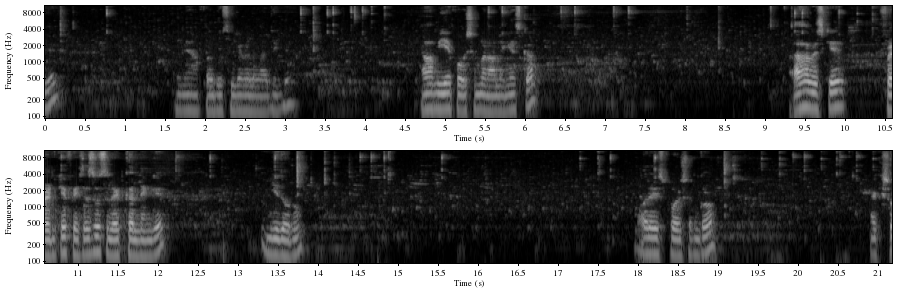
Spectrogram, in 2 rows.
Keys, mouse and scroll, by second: 0.8 click, 3.4 q, 3.6 click, 3.9 alt+right click, 4.1 middle click, 5.6 right click, 8.4 F5, 9.4 click, 9.8 alt+right click, 10.2 alt+middle click, 10.5 alt+right click, 11.1 alt+middle click, 11.7 right click, 12.7 click, 13.8-14.9 typing, 14.6 alt+right click, 14.9 alt+click, 17.3 alt+middle click, 17.7 alt+click, 19.1 space, 19.6 alt+middle click, 20.0 alt+right click, 20.3 middle click, 20.6 right click, 21.0 middle click.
